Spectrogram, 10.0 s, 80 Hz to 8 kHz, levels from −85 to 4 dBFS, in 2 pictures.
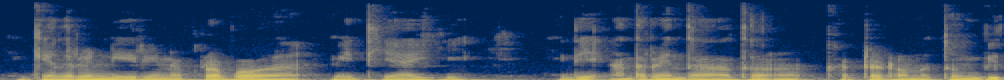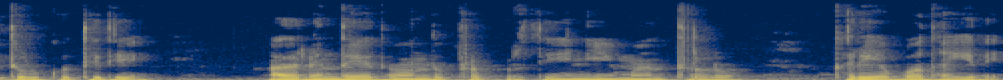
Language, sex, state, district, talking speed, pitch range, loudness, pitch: Kannada, male, Karnataka, Bellary, 95 wpm, 110-120 Hz, -15 LUFS, 115 Hz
